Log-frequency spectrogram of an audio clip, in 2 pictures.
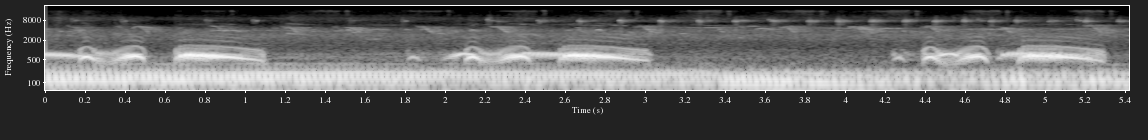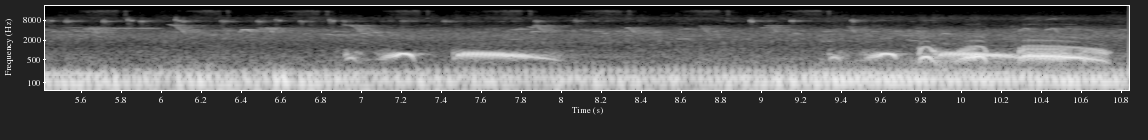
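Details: Spotted dove cooing to lure wild doves, with well-spaced bursts of doubled bouncing notes and falling coos, gaps of a few seconds between phrases, strong low rumbling hum underneath.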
